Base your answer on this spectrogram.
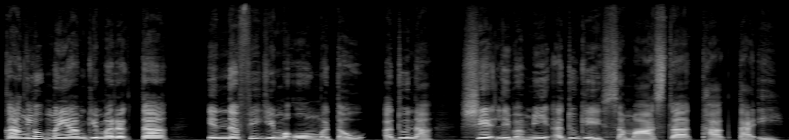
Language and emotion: Manipuri, neutral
